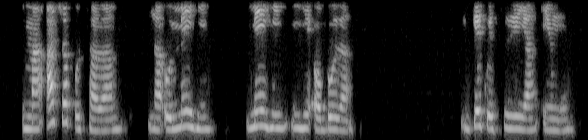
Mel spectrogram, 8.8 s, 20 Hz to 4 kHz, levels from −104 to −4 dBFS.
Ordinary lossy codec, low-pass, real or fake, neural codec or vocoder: Opus, 32 kbps; 3.6 kHz; real; none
